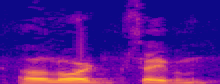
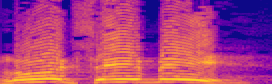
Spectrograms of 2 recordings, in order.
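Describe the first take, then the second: First: It is said calmly, without much intensity. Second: It is cried out with desperate intensity.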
